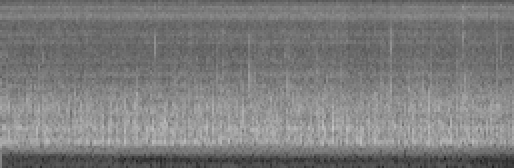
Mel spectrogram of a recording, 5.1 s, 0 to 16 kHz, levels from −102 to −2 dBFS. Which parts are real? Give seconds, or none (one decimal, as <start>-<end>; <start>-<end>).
0.0-5.1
